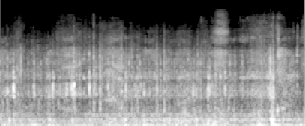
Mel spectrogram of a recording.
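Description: Wind buffeting the microphone of a bicycle-mounted action camera as the bike rolls along a dirt path, with scattered clicks and rattles from the bike over the bumps and a louder knock near the end.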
